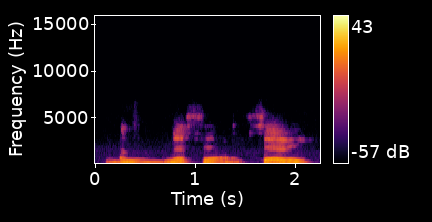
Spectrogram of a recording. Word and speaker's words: unnecessary: the IPA symbols, but the stress is on the second syllable. You'll see a little aster, not asterisk, a little apostrophe on the second syllable. Not the first, on the second. Unnecessary.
